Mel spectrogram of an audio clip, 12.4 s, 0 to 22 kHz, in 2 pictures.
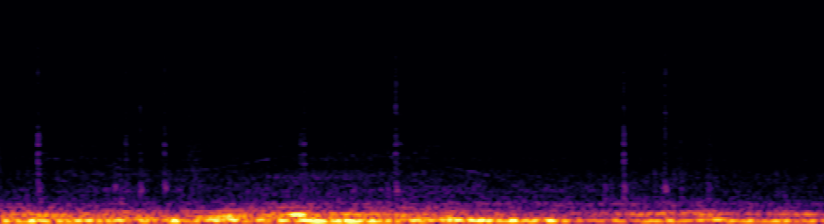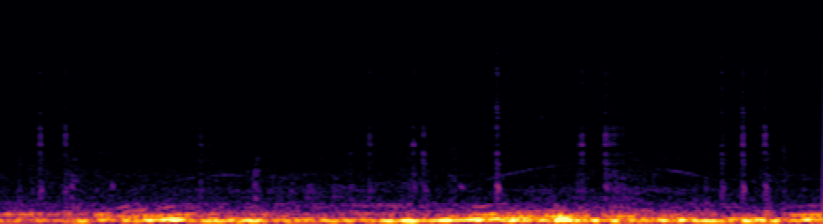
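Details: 2019 Tesla Model 3 at slow speed, throttle released then gently reapplied: quiet road rumble with scattered sharp clicks and light clunks from under the car; something loose suspected, cause unclear.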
